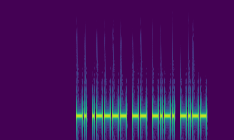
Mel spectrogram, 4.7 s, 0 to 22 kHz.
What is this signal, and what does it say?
Morse code, heard as a keyed tone, about 30 wpm, 700 Hz. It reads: N1MCY
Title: USA Call Signs - 5 Characters - Repeated 3x - 30wpm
